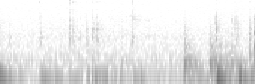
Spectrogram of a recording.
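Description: A few faint, sharp clicks from computer controls, one right at the start and one near the end, over a low steady hum.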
